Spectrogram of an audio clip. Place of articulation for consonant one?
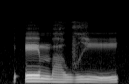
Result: glottal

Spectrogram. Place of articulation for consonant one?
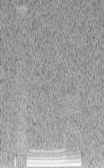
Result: labial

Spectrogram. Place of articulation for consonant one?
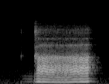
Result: velar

